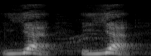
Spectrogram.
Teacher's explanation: ইয়া জিহ্বার মাঝখান উপরের তালুর সঙ্গে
